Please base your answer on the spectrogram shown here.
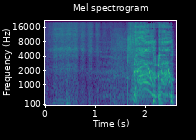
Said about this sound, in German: Ja, also kannst du den Huster herausschneiden, rausschneiden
